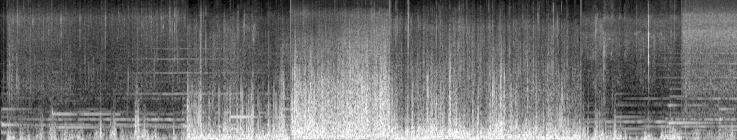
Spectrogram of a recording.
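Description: Strong wind buffeting the microphone, a low rushing noise that grows much louder about four seconds in and eases near the end, over soft background music.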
